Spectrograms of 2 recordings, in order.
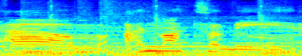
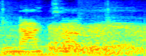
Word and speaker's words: Anatobe: So we say Anatobe and not Natabe. That's the correct pronunciation, Anatobe.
